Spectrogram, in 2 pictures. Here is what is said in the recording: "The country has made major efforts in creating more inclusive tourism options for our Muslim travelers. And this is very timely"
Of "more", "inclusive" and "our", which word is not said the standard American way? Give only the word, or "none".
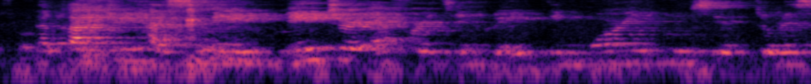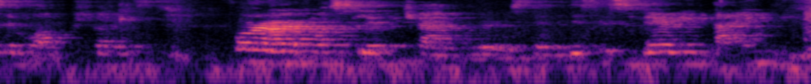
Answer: none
